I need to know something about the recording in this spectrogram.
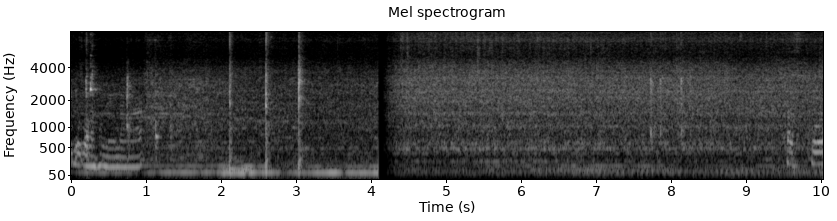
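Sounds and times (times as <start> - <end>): metal spoon clinking on pot: 0.1 - 0.8
meat sizzling in a pot: 0.9 - 10.0.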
